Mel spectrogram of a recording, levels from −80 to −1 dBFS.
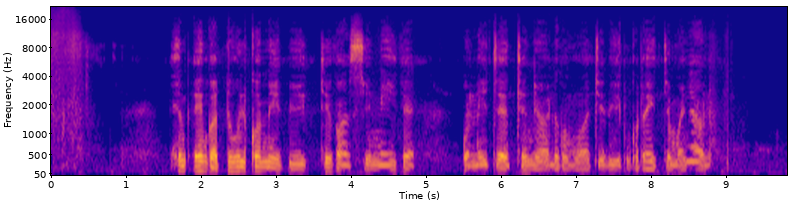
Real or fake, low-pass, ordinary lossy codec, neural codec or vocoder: fake; none; none; codec, 44.1 kHz, 3.4 kbps, Pupu-Codec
